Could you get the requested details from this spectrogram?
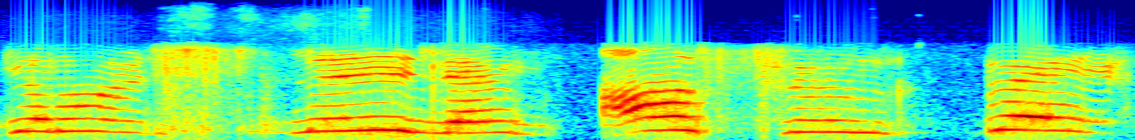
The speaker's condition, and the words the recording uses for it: Cerebral palsy. The one thing I don't accept about me is my speech.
